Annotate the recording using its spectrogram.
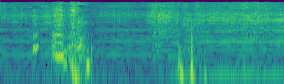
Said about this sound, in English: That is my Conair razor. That's real.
